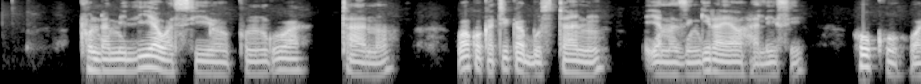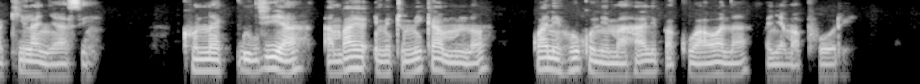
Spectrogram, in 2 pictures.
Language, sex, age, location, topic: Swahili, male, 36-49, Nairobi, government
